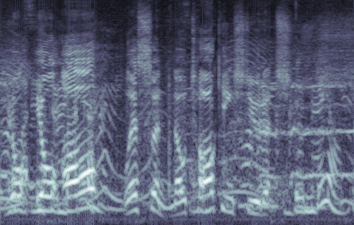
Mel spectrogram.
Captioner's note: distant cock crows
